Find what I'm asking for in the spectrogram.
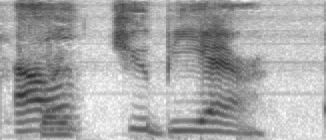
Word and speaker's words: Alcubierre: That he also wrote a paper now that the bubble's not as important as it appeared to be, as far as using Abercrombie. If I don't say it right, you can correct me. Drive Alcubierre.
